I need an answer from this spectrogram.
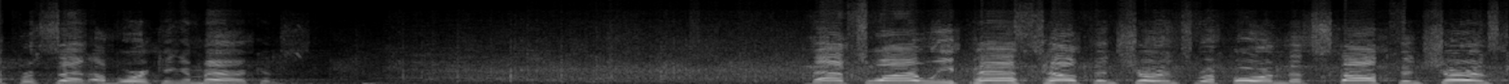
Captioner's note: applause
